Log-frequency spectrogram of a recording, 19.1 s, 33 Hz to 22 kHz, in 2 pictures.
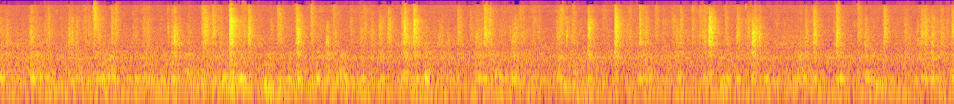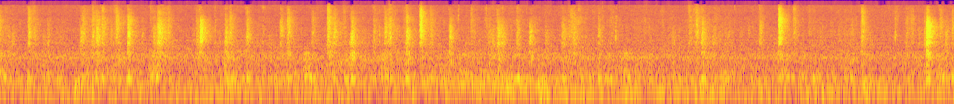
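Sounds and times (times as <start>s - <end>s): wood fire crackling and popping: 0.0s - 19.0s
low steady rumble: 12.3s - 18.7s.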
